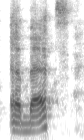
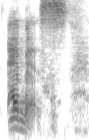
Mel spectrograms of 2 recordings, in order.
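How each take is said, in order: First: The word ends with a t sound. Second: The word ends with an s sound. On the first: This is the modern Hebrew pronunciation. "we would learn to say words like emet" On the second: "our parents and grandparents... would say words like emes"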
